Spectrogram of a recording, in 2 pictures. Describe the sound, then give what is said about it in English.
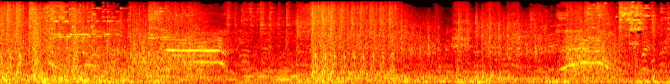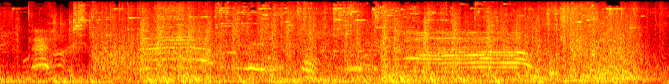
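Sustained heavy gunfire rings out as two guns fire in a shootout inside a dusty room. The shots are dense, loud and nearly continuous, with crashing impacts mixed in throughout and no pause. “Alex breaks cover and points both his guns directly at the two men, firing a round of shots. The man who opened fire goes down. There are clouds of dust in the room. Glass jars break”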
